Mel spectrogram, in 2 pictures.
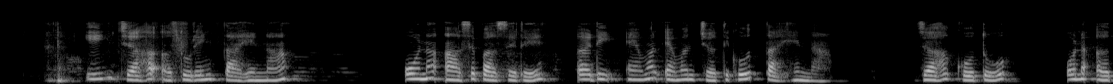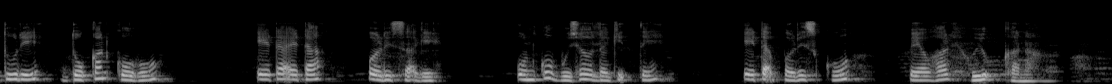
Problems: background sounds at intervals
